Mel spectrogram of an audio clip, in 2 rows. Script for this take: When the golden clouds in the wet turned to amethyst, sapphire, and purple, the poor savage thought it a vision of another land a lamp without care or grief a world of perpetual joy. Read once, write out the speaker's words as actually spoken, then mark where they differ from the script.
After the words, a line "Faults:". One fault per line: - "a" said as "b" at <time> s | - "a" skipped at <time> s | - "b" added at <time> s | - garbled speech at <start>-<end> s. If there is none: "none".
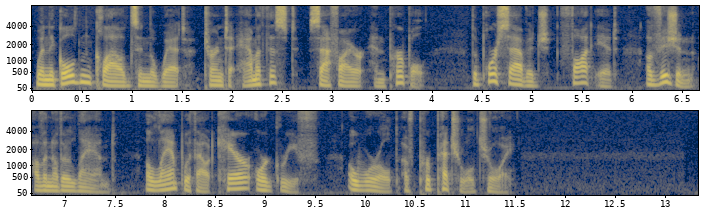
When the golden clouds in the wet turned to amethyst, sapphire, and purple, the poor savage thought it a vision of another land a lamp without care or grief a world of perpetual joy.
Faults:
none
